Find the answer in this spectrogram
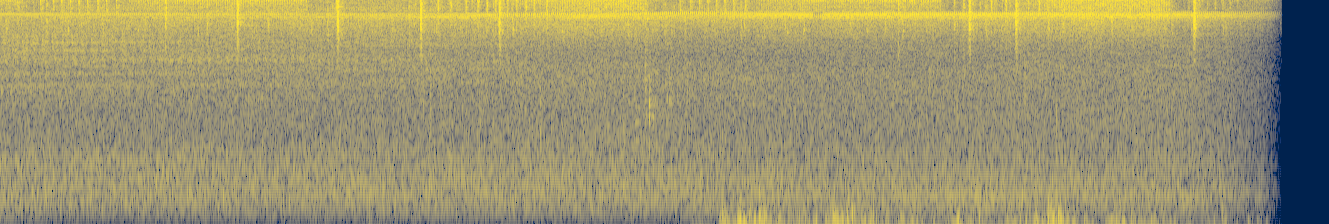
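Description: A handsome meadow katydid sings a very high, thin buzz broken by bursts of rapid ticking.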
